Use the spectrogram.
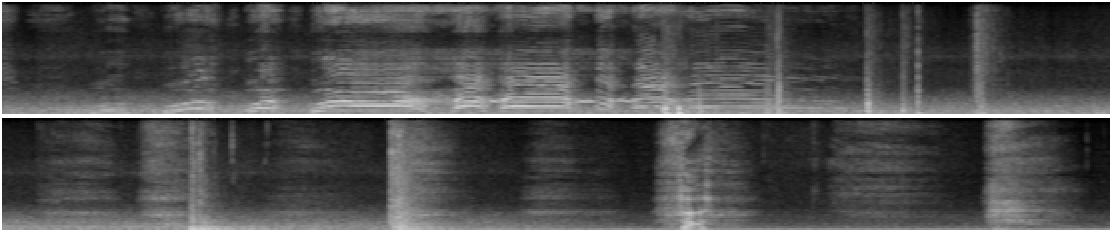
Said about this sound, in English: Right. Because, see, I knocked him out of the truck with an Iberian ham.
